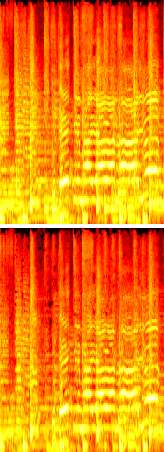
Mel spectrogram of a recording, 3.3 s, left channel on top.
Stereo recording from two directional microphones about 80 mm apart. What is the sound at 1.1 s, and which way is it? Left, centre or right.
Music, right.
